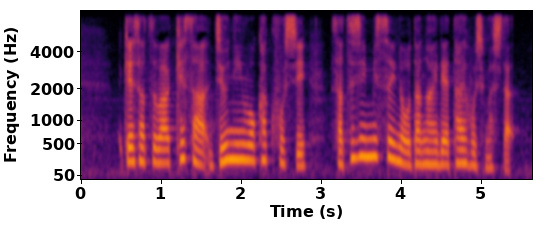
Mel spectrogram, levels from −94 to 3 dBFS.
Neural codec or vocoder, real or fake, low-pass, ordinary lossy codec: none; real; 7.2 kHz; none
